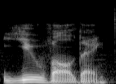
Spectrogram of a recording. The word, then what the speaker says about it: Uvalde: notes uh from people especially in texas it's pronounced you've all day you love all day okay you have all day yeah that's apparently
